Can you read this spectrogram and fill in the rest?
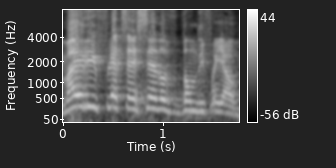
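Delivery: ordinary talk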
